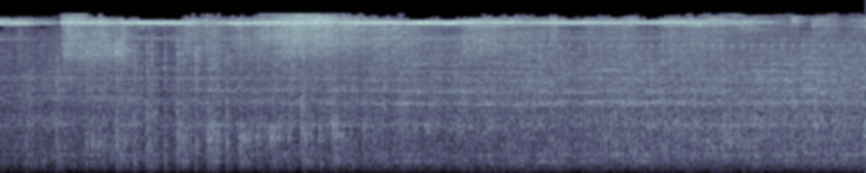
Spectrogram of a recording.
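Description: Indian Railways sleeper-class passenger coaches rolling past slowly at close range: a steady rumble of steel wheels on rail, with the wheels clicking over rail joints, most clearly in the first couple of seconds.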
